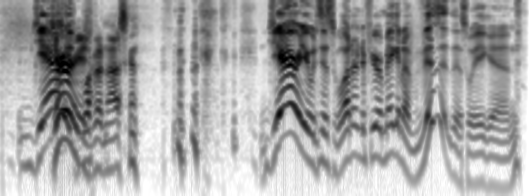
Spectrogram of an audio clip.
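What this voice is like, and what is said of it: Old-timey newsreader voice. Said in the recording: “you even do it in your old-timey news voice, too.”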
